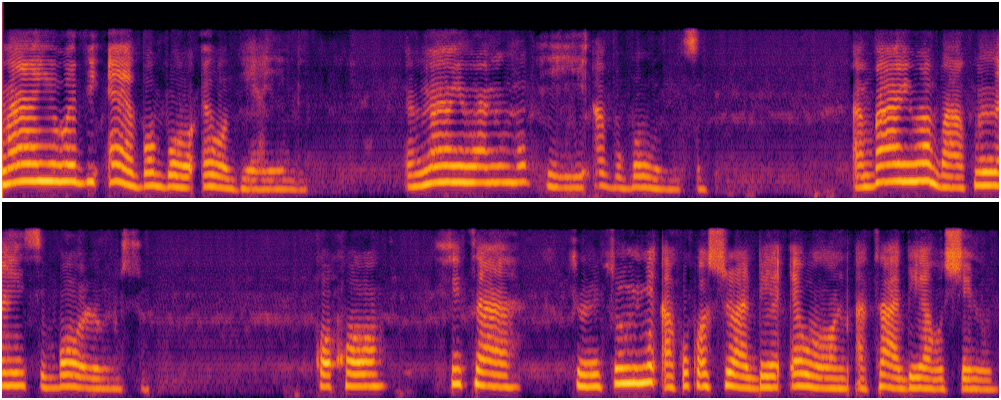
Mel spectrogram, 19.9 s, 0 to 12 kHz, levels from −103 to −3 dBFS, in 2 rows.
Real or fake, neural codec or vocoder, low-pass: fake; codec, 16 kHz, 2 kbps, FreqCodec, smaller model; 7.2 kHz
